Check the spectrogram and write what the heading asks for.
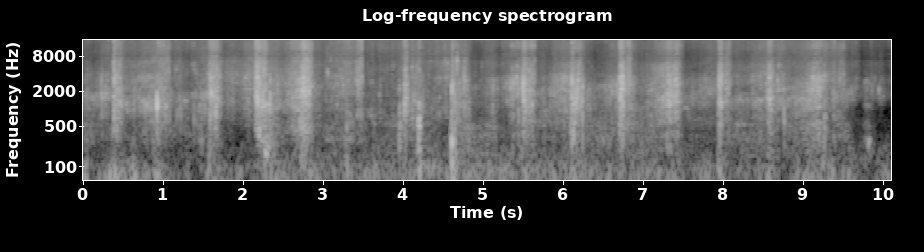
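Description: Footsteps of a hiker walking on a trail: a run of crunching steps at a steady walking pace.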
